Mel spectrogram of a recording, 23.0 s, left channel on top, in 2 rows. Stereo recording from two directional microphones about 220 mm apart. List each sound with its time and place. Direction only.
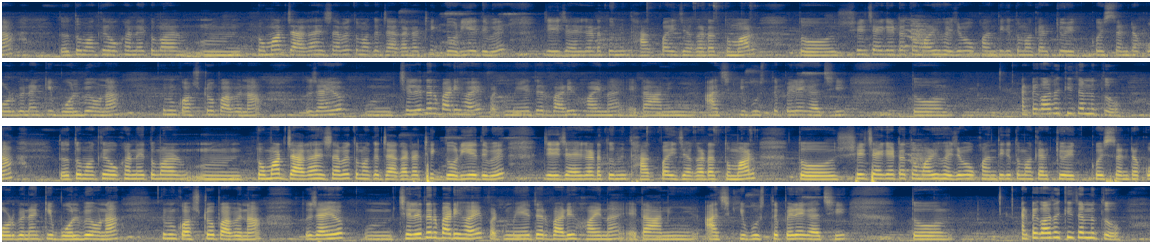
0.6 s a woman's voice: 35° right (ahead or behind)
